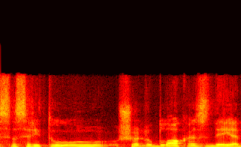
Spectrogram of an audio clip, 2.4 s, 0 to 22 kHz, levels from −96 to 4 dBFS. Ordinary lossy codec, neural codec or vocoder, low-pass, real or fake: MP3, 96 kbps; codec, 16 kHz in and 24 kHz out, 0.8 kbps, FocalCodec, streaming, 65536 codes; 10.8 kHz; fake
